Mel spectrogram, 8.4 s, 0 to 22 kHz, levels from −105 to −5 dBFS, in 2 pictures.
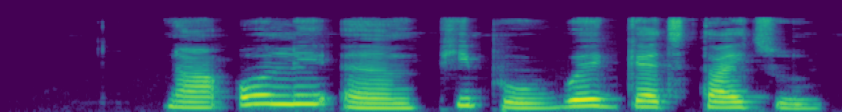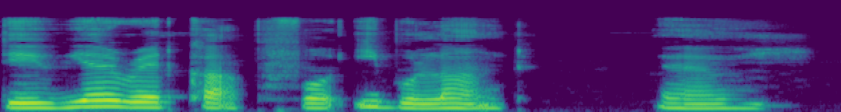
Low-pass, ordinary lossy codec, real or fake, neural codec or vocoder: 10.8 kHz; MP3, 96 kbps; real; none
